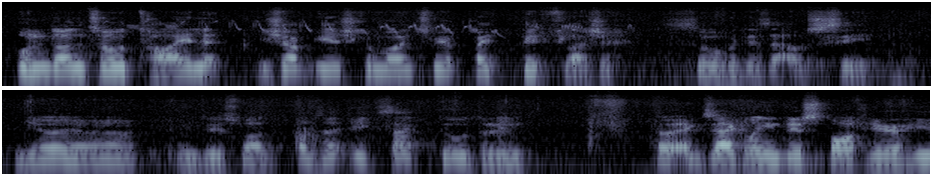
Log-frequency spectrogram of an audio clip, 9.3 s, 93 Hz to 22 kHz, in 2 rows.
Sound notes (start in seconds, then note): 5.6 speaking German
